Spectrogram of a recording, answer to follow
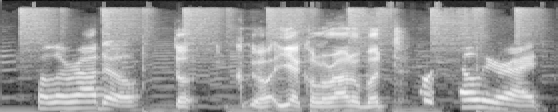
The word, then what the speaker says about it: Telluride: called niceness from uh how how is it pronounced colorado yeah colorado but telluride telluride all right i didn't know that hi welcome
